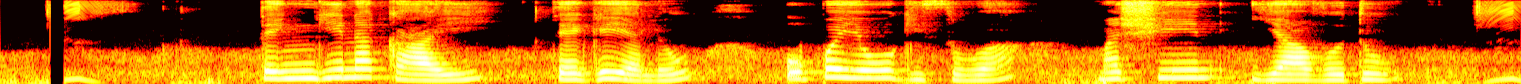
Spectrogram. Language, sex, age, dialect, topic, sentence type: Kannada, female, 18-24, Coastal/Dakshin, agriculture, question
